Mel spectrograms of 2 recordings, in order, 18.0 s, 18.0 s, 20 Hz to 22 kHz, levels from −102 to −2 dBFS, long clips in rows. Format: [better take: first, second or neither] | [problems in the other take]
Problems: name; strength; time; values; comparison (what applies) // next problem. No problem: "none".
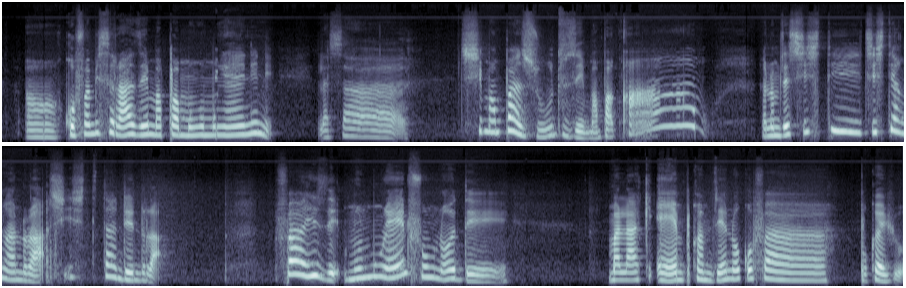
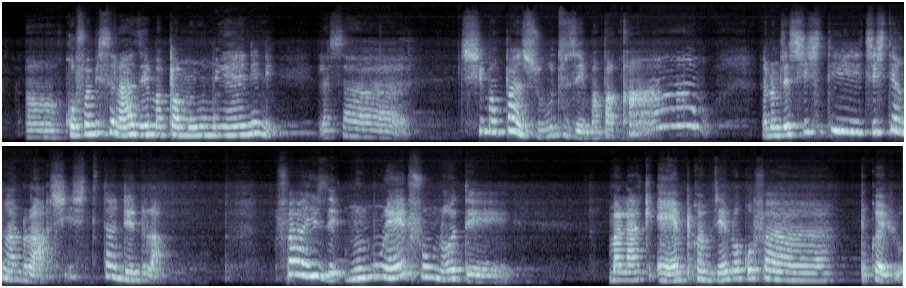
first | room echo; dies away in 0.2 s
